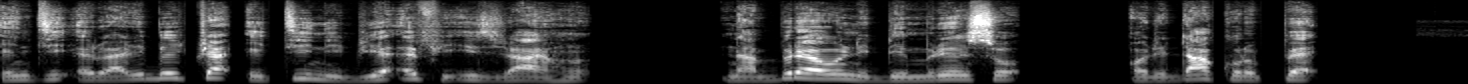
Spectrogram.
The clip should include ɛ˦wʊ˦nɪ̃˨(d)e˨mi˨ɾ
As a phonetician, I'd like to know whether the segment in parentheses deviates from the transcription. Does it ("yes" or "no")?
no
